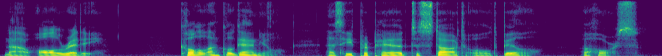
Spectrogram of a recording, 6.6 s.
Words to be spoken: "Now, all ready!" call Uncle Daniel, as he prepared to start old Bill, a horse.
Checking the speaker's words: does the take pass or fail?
pass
